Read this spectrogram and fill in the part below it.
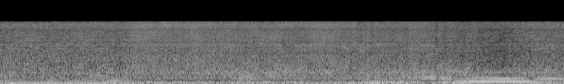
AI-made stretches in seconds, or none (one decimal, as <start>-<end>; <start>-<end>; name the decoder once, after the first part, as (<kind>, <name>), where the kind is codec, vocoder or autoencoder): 1.3-4.7 (codec, ZipCodec)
